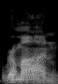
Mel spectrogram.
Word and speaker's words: Rahman: Rahman. Yeah. It got fucked Think up of it like this. It's like ramen, but not that.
